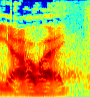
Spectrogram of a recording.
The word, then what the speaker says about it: Yahweh: People used to pronounce it Jehovah. Most people these days tend to think it was probably Yahweh, but that's what we're referring to.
